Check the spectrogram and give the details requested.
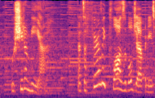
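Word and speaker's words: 右代宮: The first part is my family name, Ushinomiya. That's a fairly plausible Japanese pronunciation so far.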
